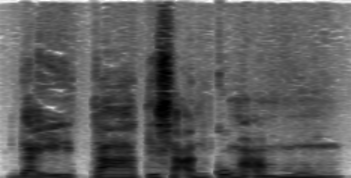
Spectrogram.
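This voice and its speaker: Isang babaeng gumaganap bilang kaibigang nagtatanong at nagpapayo, na may punto ng Ilocano, sa isang radio drama. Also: female voice, on the low side, slow, husky, dry recording. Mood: probing. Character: friend giving advice.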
